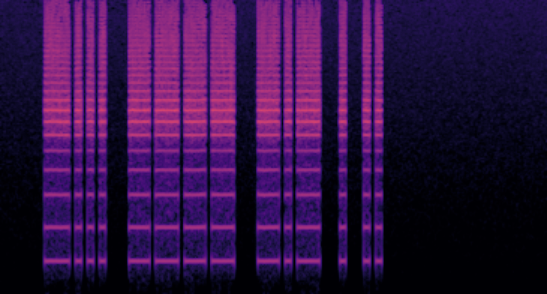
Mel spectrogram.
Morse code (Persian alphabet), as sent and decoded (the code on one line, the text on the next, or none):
-... ---- -.- . ..
بشکهی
